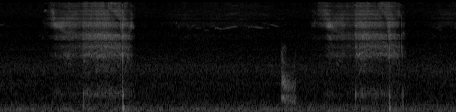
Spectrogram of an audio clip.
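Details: Sleeping dog snoring while the owner tries to wake it: two noisy, hissing snoring breaths with a soft snort between them; ordinary snoring.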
